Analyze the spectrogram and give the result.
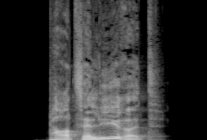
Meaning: second-person plural subjunctive I of parzellieren
- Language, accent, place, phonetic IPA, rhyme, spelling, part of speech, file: German, Germany, Berlin, [paʁt͡sɛˈliːʁət], -iːʁət, parzellieret, verb, De-parzellieret.ogg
